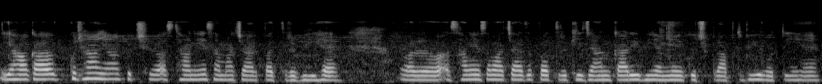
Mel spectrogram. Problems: constant background noise, continuous background conversations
